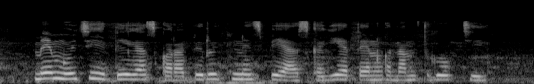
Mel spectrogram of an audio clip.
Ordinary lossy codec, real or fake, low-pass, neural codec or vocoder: none; real; none; none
